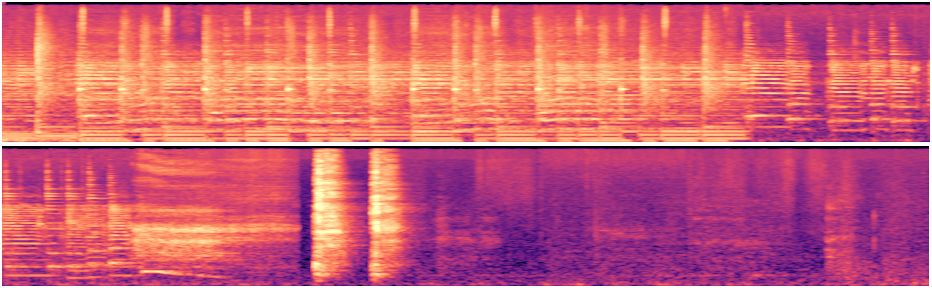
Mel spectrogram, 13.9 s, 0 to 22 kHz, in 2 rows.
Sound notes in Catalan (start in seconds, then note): 7.8 Lisa suspira amb força; 9.2 Lisa tosseix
